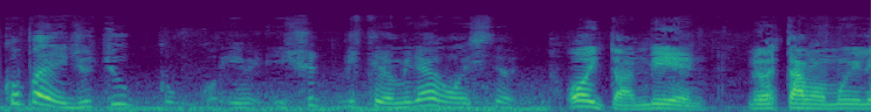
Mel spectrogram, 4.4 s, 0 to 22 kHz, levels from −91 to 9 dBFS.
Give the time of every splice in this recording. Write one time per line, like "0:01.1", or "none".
0:02.7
